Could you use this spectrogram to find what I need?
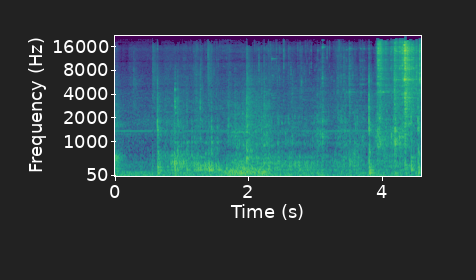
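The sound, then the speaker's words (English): Cooked beans are tipped back into a pot with a few light scrapes, clinks of utensils and soft wet shuffling. Sharper metallic clatters come toward the end. “Okay, the beans are going to go back into the pot now, right? Yep, they're ready.”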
